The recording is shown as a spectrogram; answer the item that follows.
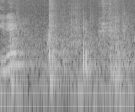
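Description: Footsteps on a wooden stage floor: two knocks about half a second apart, after a brief voice at the start.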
